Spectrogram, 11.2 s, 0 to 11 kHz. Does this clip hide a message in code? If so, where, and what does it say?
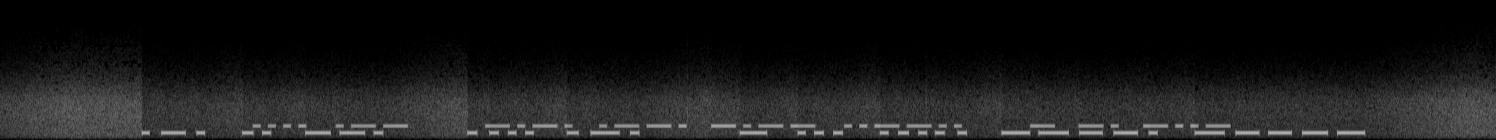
Yes: Morse code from 1.0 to 10.3 s, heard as two keyed tones. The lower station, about 17 wpm, 600 Hz: RIG HR TS590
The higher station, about 21 wpm, 1140 Hz: HW CPY? TNX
